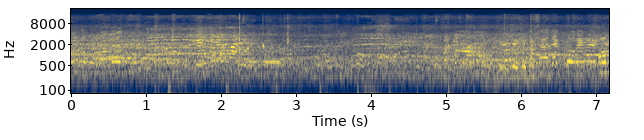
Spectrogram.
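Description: A large crowd chatters and shouts in an echoing hall.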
